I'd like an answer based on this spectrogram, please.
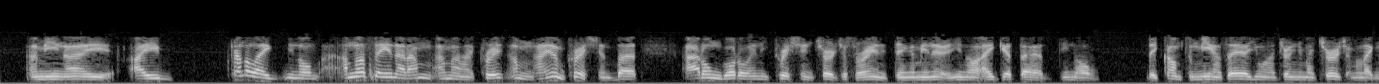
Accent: Chile; now in United States; I'm from South America. I'm from Chile. Beautiful country. Both of my parents, Catholics, grew up in the Catholic Church. I was baptized, and I had my first communion, but I was never confirmed. So, and then I came to the U.S.

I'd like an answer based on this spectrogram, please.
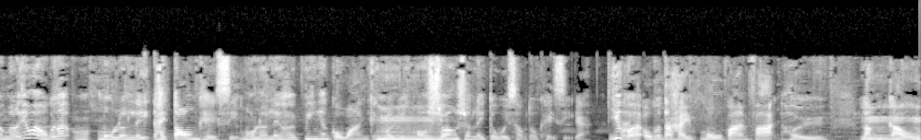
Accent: Chaozhou, Guangdong, China; 我唔單止咁，我係潮州人，隔啲楞啊！

